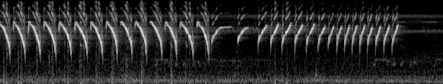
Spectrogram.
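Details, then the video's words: Clear canary song: a string of loud chirps sweeping steeply downward, a short slurred note, then a faster, softer run of small falling notes before the song stops. "Masteran suara burung KENARI II audio jernih"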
